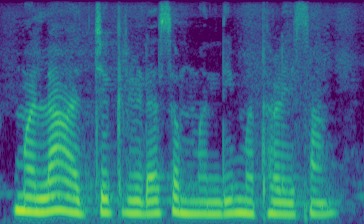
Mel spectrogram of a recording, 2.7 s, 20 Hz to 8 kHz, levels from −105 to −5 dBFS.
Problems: constant background noise, continuous background conversations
